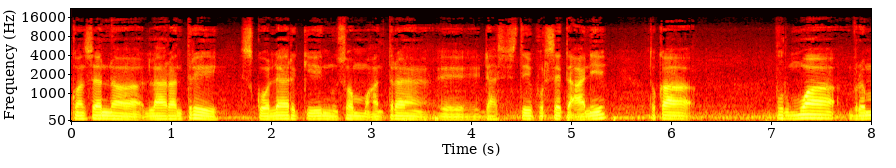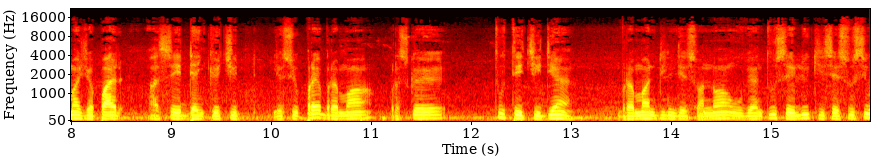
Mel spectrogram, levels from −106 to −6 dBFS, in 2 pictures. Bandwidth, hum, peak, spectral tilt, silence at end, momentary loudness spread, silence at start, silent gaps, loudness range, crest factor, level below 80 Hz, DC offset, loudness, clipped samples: 16 kHz; none; -8 dBFS; -6 dB/octave; 0 s; 11 LU; 0 s; none; 3 LU; 18 dB; -48 dBFS; under 0.1%; -27 LUFS; under 0.1%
